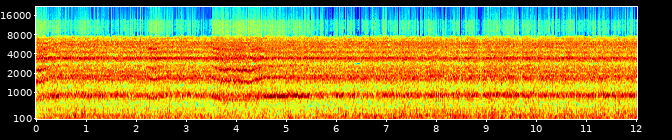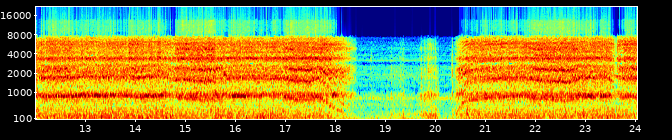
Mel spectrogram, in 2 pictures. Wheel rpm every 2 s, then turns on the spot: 230, 230, 230, 230, 230, 230, 230, 220, 210, 20, 130, 220.
none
